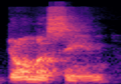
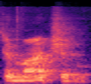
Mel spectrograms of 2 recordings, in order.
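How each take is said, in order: First: The last syllable does not sound like chin. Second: The last syllable sounds like chin. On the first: The speaker calls it wrong. "That's probably the most common" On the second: The speaker calls it right. "like the chin on your face"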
